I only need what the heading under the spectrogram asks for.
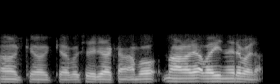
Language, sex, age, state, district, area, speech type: Malayalam, male, 18-30, Kerala, Kasaragod, rural, conversation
